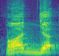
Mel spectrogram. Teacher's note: Dan huruf jim tidak qalqalah.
